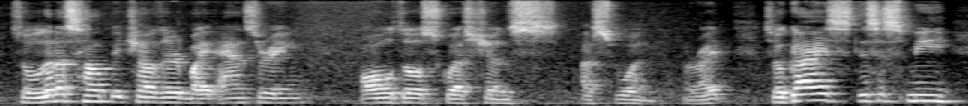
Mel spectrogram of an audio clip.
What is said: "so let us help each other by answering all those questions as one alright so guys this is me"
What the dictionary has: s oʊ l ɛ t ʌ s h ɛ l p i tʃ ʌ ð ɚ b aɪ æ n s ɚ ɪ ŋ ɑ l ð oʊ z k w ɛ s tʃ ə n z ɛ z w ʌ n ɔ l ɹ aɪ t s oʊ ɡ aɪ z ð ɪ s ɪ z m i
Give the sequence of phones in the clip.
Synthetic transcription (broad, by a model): s oʊ l ɛ t ʌ s h ɛ l p i tʃ ʌ ð ɚ b aɪ æ n s ɚ ɪ ŋ ɑ l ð oʊ s k w ɛ s tʃ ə n s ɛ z w ʌ n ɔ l ɹ aɪ t s oʊ ɡ aɪ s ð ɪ s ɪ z m i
